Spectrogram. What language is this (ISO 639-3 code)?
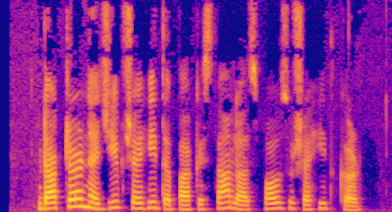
pus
